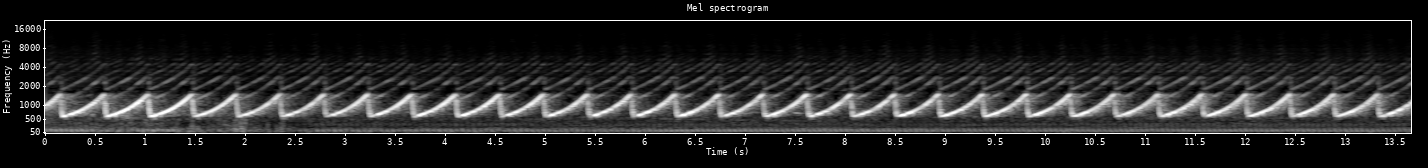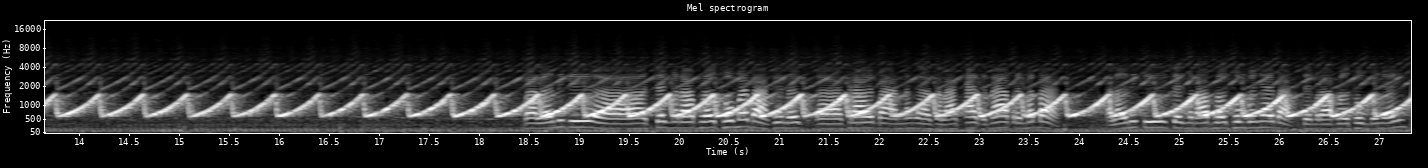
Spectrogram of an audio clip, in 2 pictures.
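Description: A police van's siren wails in rapid rising sweeps.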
